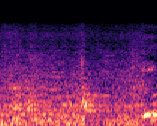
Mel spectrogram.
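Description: A male Quran reciter's voice over a PA system in a pause between phrases, with heavy recording hiss and faint broken vocal sounds. Near the end a new chanted phrase begins, rising in pitch and then held.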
